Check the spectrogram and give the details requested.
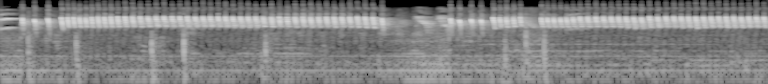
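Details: A klik-klik bird bursts into a long, rapid, high chattering trill. A brief lull of softer, mixed notes comes near the middle before the fast buzzy stream returns and runs to the end.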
